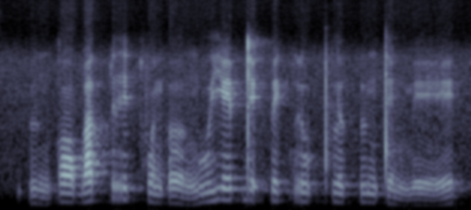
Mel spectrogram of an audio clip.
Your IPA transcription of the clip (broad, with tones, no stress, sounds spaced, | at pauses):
ʔ ɯ˩˦ ŋ k ɔː˧ b a˦˥ t̚ p r i˥˩ t̚ f o˧ n ʔ ɤː˨˩ ŋ uː˦˥ j eː˦˥ p̚ d e˦˥ ʔ p e˦˥ k̚ r u˦˥ ʔ pʰ l ɯ˦˥ k̚ ʔ ɯ˧ ŋ t e˨˩ n m eː˩˦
